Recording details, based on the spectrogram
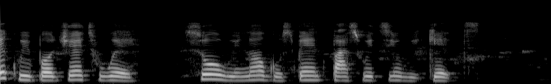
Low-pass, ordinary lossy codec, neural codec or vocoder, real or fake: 7.2 kHz; none; none; real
